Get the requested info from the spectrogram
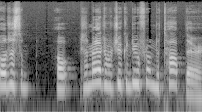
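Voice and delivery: high-pitched, toothless, neutered-sounding drawl. Quoting advice to Mick Foley: Terry Funk impression. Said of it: "he sounds a little bit like a neutered Hank Hill".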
